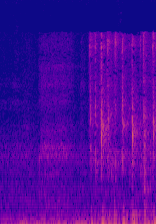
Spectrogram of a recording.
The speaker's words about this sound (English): yes, your mechanical keyboard is always awesome.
